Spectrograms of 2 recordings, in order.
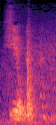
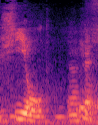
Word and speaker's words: shield: of English they do it as one syllable but that's because we've been practicing it for 37 years okay shield and it's easy for me but many native speakers also do it as two syllables so do it that way okay if you have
